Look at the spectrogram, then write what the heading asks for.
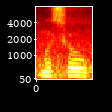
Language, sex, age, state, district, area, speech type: Bodo, female, 60+, Assam, Chirang, rural, spontaneous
